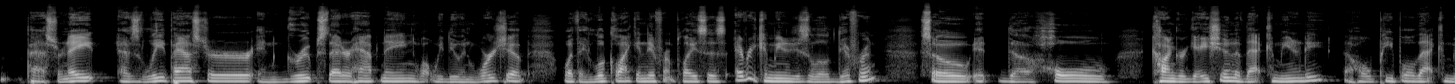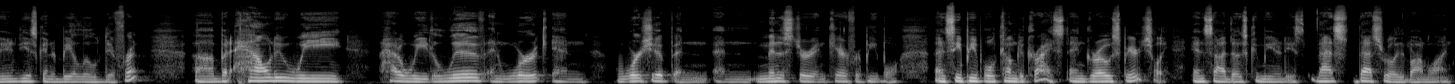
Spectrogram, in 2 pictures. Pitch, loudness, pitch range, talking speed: 135 Hz, -23 LUFS, 125-145 Hz, 180 wpm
